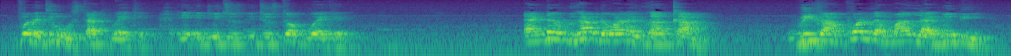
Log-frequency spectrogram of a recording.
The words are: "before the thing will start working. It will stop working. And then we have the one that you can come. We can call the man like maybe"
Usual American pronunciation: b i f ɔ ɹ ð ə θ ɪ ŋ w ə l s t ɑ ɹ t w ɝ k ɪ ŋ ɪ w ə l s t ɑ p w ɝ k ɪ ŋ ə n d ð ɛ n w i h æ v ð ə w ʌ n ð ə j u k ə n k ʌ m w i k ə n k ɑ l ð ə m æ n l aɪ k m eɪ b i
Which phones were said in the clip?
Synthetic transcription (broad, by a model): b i f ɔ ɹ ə t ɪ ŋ w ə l s t ɑ t w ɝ k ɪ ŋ ɪ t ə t s t ɑ p w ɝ k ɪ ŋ ə n d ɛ n w i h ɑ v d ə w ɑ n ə j u k ə n k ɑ m w i k ə n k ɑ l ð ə m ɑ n l aɪ k m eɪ b i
